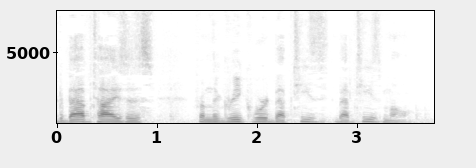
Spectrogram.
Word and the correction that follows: baptizo: Baptizo. You never say it right.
